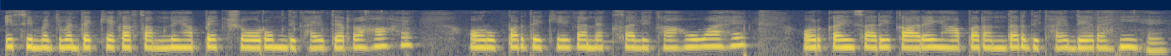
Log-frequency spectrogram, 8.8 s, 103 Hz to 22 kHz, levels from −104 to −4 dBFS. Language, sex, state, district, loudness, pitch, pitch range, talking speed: Hindi, female, Rajasthan, Jaipur, -19 LUFS, 245 Hz, 240-255 Hz, 210 wpm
